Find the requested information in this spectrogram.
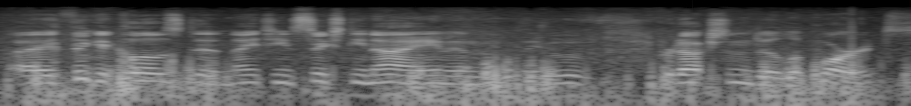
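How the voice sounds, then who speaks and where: The background noise is loud. The sound is dry, with no echo. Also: man. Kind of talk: casual commentary. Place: street. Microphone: phone near.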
